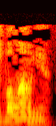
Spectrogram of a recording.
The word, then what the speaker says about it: Bologna: They pronounce it Bologna. It's Bologna bombing. And the tomato, whatever. They're the Italians. They call it Bologna. It's Bologna.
